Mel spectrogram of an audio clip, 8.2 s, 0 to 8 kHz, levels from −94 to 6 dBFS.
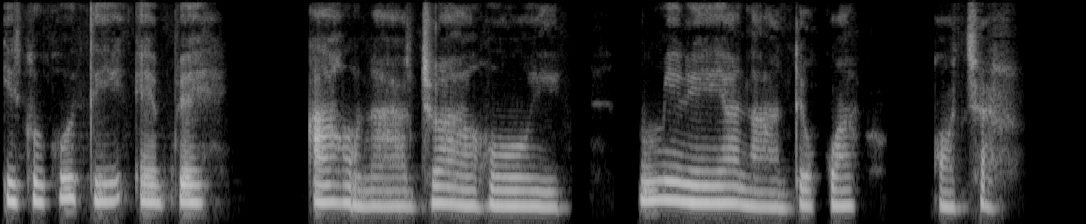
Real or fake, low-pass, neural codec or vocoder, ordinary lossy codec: fake; none; codec, 16 kHz, 2 kbps, FunCodec, trained on Chinese and English, 25 frames a second; none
